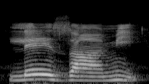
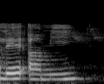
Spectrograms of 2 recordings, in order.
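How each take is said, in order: First: A z sound links the two words. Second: The final s is silent, with no link. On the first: The speaker calls it right. "mais on dit" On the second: The speaker calls it wrong. "on ne dit pas"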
